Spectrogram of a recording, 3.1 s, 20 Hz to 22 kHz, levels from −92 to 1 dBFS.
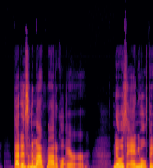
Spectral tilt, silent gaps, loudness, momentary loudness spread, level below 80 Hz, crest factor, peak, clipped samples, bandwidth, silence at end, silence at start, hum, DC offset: -5 dB/octave; none; -19 LUFS; 13 LU; -54 dBFS; 18 dB; -2 dBFS; under 0.1%; 15.5 kHz; 0 s; 0.3 s; none; under 0.1%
